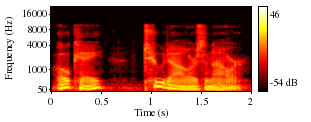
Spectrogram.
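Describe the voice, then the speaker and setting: Man doing deep-voiced sly rich mentor, teasing and lecturing, audiobook. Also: lively intonation, unhurried, creaky, darkish tone, husky, no echo, clean studio sound, exaggerated voice. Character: older wealthy male mentor, sly and teasing.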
